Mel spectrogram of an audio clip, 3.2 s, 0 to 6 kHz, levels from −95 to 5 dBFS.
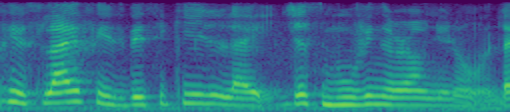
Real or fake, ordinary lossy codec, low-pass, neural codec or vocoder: real; Opus, 64 kbps; 5.4 kHz; none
